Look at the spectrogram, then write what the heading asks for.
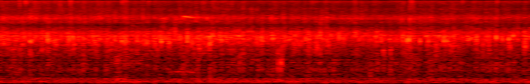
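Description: Small birds frying in cooking oil in a pan on a portable gas stove: a steady sizzle with fine crackles.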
